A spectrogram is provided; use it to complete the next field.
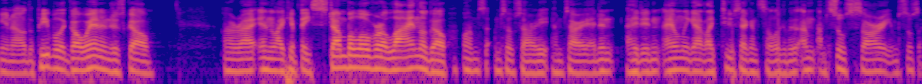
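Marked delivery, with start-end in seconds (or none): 4.6-9.2 mock desperate, frantic tone, much quieter. Giving casting advice, acting out actors who keep saying sorry: imitating a desperate apologizing actor. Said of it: "Don't go in there and apologize".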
